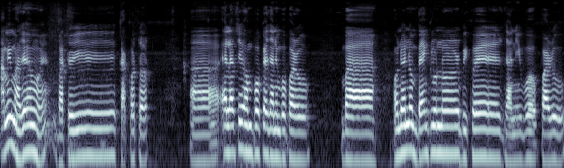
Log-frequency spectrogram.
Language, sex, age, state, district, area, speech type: Assamese, male, 60+, Assam, Charaideo, urban, spontaneous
